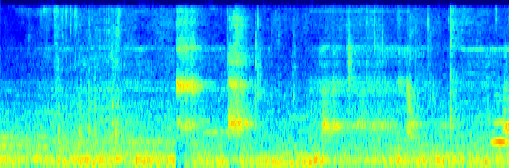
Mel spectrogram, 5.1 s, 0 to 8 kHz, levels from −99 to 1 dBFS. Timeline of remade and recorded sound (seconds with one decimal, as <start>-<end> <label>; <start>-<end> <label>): 0.0-3.1 recorded; 3.1-4.1 remade; 4.1-5.1 recorded

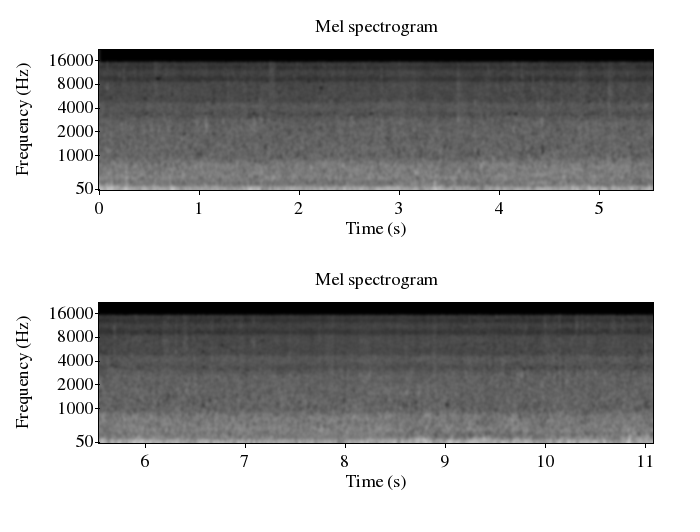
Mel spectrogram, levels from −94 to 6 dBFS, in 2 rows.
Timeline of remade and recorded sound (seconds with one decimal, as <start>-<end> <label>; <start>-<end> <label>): 0.0-2.9 recorded; 2.9-3.7 remade; 3.7-7.2 recorded; 7.2-9.0 remade; 9.0-11.1 recorded

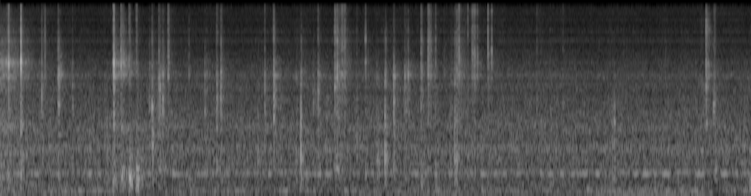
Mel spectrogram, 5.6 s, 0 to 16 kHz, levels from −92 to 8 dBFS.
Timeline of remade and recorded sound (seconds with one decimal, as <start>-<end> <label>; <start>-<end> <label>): 0.0-5.6 remade

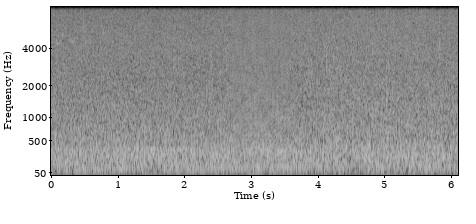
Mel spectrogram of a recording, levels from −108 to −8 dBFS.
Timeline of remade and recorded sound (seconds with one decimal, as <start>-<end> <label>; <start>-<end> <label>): 0.0-2.7 recorded; 2.7-3.6 remade; 3.6-6.1 recorded

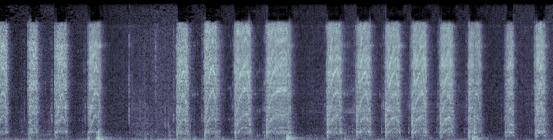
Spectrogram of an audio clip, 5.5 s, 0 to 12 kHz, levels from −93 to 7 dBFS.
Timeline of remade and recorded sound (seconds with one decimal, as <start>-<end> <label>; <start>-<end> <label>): 0.0-0.8 recorded; 0.8-1.4 remade; 1.4-2.2 recorded; 2.2-5.5 remade

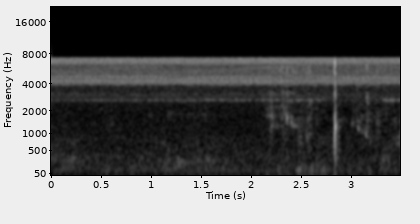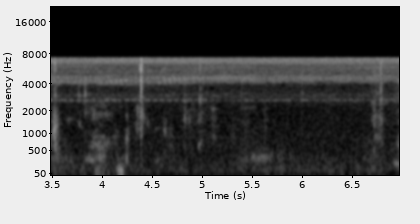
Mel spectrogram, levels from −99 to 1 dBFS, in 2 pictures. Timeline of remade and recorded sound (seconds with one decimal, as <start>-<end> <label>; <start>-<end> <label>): 0.0-7.0 recorded

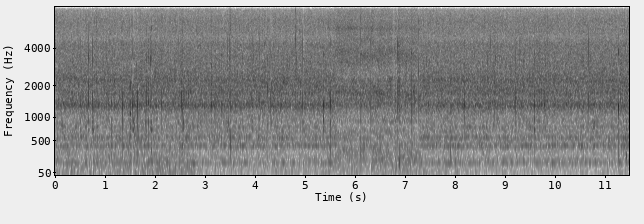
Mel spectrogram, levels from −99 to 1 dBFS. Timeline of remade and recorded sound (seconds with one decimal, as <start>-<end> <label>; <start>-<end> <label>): 0.0-5.6 recorded; 5.6-7.3 remade; 7.3-11.5 recorded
